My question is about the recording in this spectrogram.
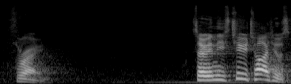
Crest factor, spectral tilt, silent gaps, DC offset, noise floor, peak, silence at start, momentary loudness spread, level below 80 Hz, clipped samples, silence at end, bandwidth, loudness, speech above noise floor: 20 dB; -4.5 dB/octave; none; under 0.1%; -64 dBFS; -6 dBFS; 0.15 s; 10 LU; -74 dBFS; under 0.1%; 0 s; 17.5 kHz; -24 LUFS; 41 dB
